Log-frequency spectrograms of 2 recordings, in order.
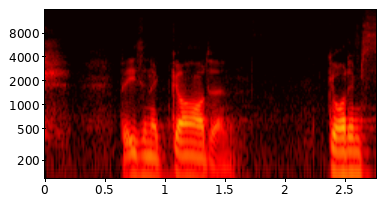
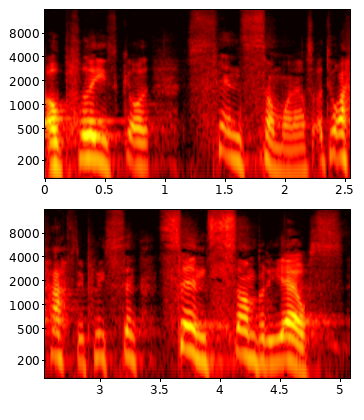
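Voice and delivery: louder, higher begging; pleading Moses; 8 semitones higher, 12 dB louder than usual. Retold or imitated. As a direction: plead with God not to be sent. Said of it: "he's pleading with God".

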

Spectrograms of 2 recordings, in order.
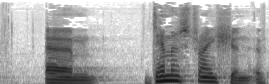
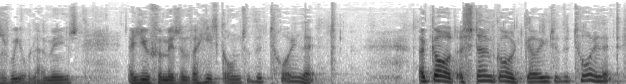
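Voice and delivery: ordinary talk

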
